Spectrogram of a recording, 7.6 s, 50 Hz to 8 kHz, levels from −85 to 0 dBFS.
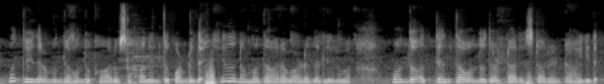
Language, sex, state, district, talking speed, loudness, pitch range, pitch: Kannada, female, Karnataka, Dharwad, 125 wpm, -16 LUFS, 215-230 Hz, 220 Hz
